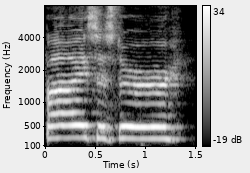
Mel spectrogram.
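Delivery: calling goodbye. Acted. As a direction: call out slowly after someone leaving. Calling goodbye after departing sister.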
